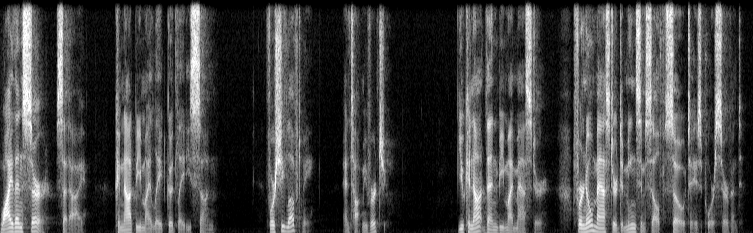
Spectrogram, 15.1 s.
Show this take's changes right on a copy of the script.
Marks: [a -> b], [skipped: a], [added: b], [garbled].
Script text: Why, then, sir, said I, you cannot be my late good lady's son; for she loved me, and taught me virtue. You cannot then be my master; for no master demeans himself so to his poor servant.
Why, then, sir, said I, [skipped: you] cannot be my late good lady's son; for she loved me, and taught me virtue. You cannot then be my master; for no master demeans himself so to his poor servant.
